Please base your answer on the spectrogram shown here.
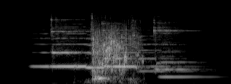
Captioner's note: splash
